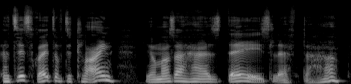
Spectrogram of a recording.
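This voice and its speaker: A pompous German specialist, pitched up and clipped, dismissing relatives in a storybook sickroom corridor. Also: male voice, big pitch swings, unhurried, gravelly, no room sound, clean studio sound, full character voice. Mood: cold, grave. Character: sharp, impatient, haughty German male doctor.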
